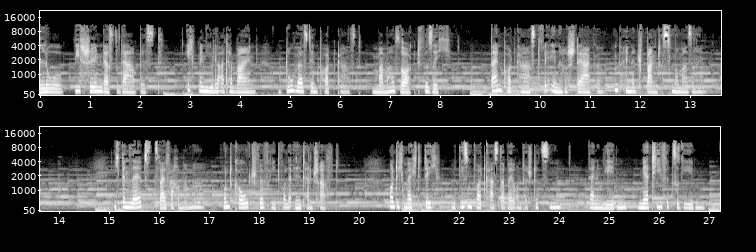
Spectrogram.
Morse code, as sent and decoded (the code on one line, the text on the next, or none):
none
